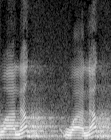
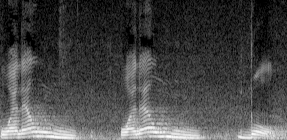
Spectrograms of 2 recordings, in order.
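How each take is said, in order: First: The dhad sound is cut off short like d. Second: The dhad sound is drawn out and lengthened. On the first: The speaker calls it wrong. "jangan walad walad" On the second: The speaker calls it right. "dengan sifat istitolah"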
